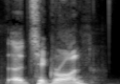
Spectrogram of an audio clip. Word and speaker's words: Tigran: Tigran.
